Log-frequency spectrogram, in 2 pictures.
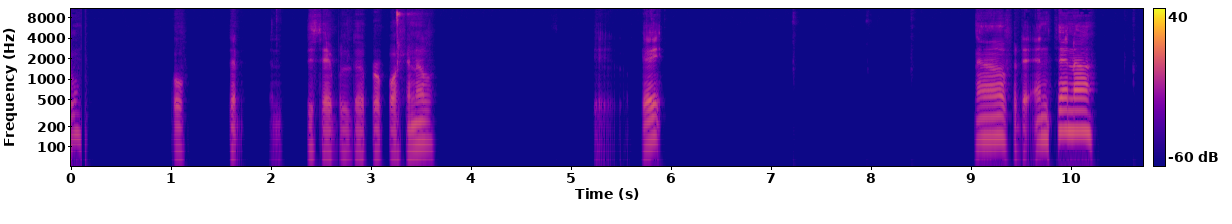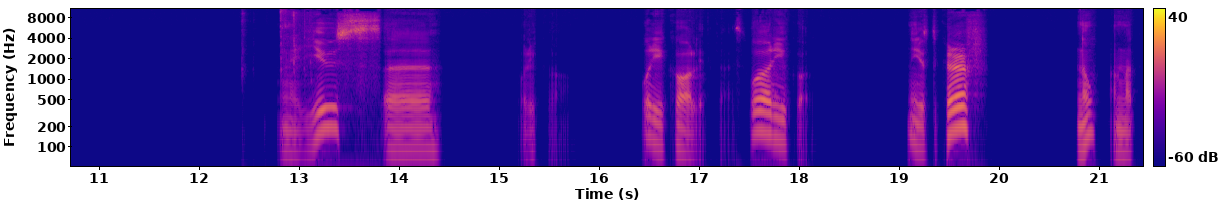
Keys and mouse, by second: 1.9 click, 3.2 s, 6.3 middle click, 7.2 Tab, 7.3 middle click, 7.9 Tab, 8.4 shift+middle click, 9.4 middle click, 10.4 KP_1, 12.3 Tab, 12.8 shift+a.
